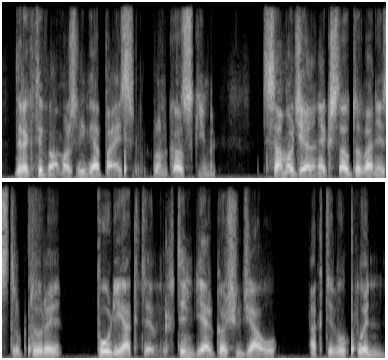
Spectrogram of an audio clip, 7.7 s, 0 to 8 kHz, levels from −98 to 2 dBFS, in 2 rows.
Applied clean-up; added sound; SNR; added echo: neural diffusion model UNIVERSE++.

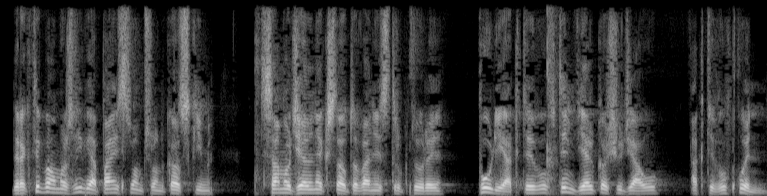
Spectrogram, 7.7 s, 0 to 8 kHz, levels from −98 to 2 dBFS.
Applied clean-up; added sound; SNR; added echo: neural mask model DeepFilterNet 3.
